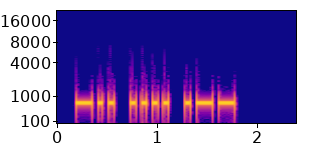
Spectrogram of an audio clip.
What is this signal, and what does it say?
Morse code, heard as a keyed tone, about 22 wpm, 700 Hz. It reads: DHW
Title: USA Call Sign Postfixes - 3 Letters 22wpm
